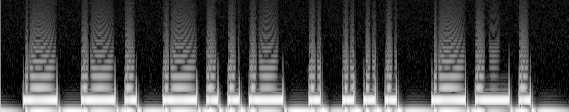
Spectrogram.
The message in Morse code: TNX ES G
